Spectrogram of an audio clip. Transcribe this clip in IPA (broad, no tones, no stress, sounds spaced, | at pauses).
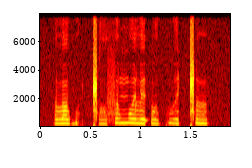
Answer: l ɒ l ɡʷ ə ʔ ǁ ɔ̤ f ə l ŋʷ eː l e ʔ l ɔ̤ kʷ ɦ e ǁ ɯ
